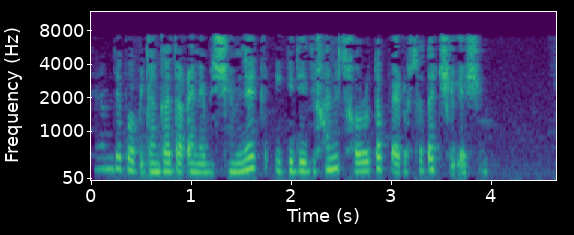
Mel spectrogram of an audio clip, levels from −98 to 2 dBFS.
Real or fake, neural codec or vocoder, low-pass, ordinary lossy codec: real; none; 7.2 kHz; MP3, 32 kbps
